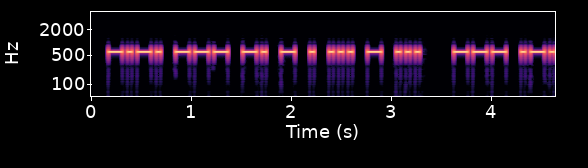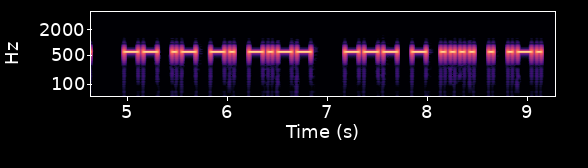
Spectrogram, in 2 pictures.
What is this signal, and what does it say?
Morse code, heard as a keyed tone, about 25 wpm, 600 Hz. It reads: CONTESTS OR MANY OTHER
